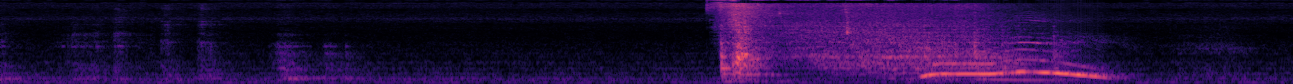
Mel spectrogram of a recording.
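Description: A freshly cast, still-hot silver bar quenched in a pan of water: a sudden loud sizzling hiss lasting about two seconds, with a short rising-then-falling whine near its end. A few faint clicks of the tongs come before it.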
